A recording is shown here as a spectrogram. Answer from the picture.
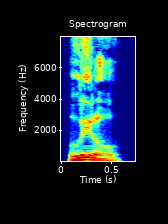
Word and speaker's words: little: Little. It's not little or little. The correct pronunciation is little.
